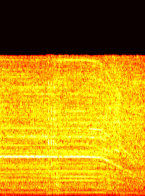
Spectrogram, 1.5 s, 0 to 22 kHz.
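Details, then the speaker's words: Juki HZL-355ZWC sewing machine, repaired after a jammed hook from sewing thick fabric, winding a bobbin on a Singer pedal. Fast even whirring whine that sags in pitch as it slows at the end; bobbin winder working normally. "요거는 이제 요 기계는 주기 재봉틀의 355ZWC라는 기계인데, 좌측 웨버를 우측으로 지켜주는 실만 감기게 되어 있는 또 이런 구조가 되겠습니다."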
